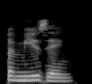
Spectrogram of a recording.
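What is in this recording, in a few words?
"bemusing", British English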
